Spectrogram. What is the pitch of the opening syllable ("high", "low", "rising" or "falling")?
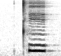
high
